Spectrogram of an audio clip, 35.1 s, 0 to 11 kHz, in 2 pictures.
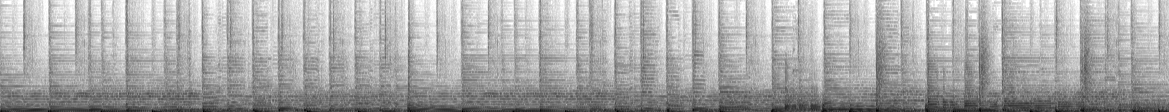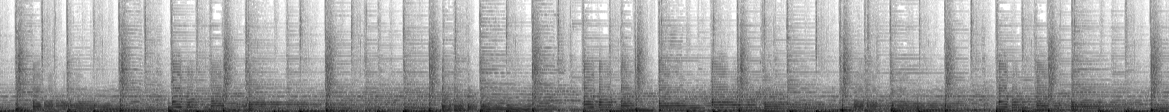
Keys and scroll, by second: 14.0 space, 20.7 Delete, 22.8 ctrl+z, 32.3 F3, 32.6 F2.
